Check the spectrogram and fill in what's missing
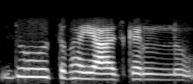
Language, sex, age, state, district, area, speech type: Hindi, female, 60+, Uttar Pradesh, Sitapur, rural, conversation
